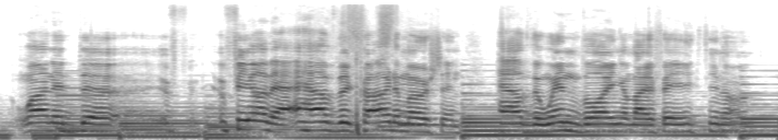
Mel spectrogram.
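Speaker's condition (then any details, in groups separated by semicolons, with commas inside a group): Cerebral palsy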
